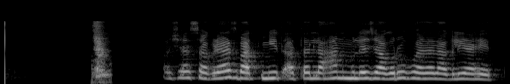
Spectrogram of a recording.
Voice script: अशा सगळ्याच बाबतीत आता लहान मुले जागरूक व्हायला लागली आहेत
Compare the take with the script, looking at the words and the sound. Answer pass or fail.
fail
